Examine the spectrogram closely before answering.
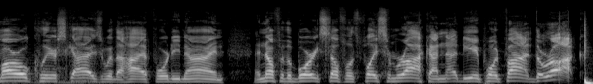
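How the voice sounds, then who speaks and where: Music plays behind a speaker with an American accent. The delivery is fairly quick, with an upbeat, energetic tone. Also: man, fairly high pitch for a man. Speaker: radio DJ. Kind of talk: rock radio DJ demo.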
